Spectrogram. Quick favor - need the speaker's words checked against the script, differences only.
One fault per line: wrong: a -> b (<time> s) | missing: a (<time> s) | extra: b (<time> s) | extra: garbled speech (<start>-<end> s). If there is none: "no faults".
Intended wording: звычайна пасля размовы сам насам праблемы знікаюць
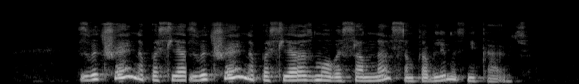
extra: звычайна пасля (1.9 s)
